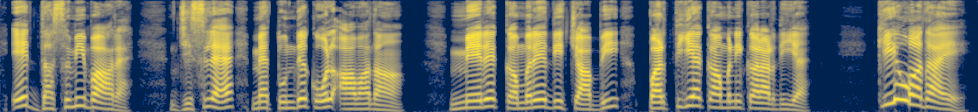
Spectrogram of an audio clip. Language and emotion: Dogri, angry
